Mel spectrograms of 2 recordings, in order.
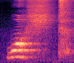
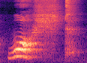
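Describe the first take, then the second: No difference in how they are said.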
